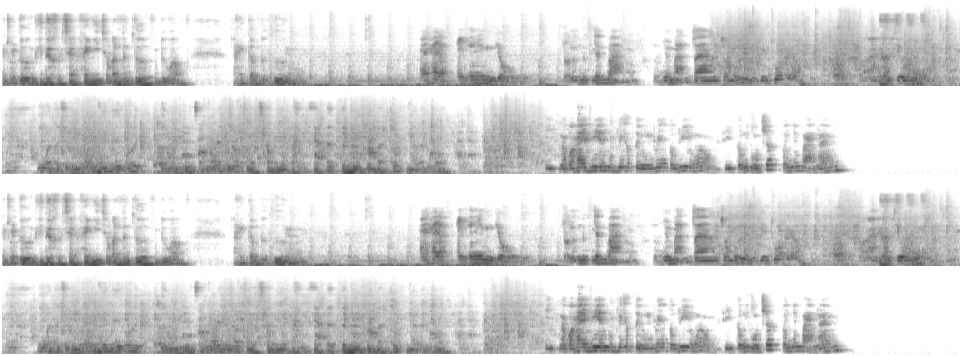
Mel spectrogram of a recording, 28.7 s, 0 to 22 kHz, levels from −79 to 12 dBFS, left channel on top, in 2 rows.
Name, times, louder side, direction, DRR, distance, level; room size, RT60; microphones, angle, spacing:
voice 1, 0.0-4.5 13.1-13.8 14.5-21.1, right 1 dB, 20° left, 0.7 m, -25 dB
sound 1, 3.5-8.5, equal, 45° left, 0.9 m, -31 dB
voice 2, 6.3-7.9 8.4-12.0 12.8-14.0 22.5-27.0, right 2 dB, 15° right, 0.5 m, -26 dB
Bathtub (filling or washing), 8.4-8.8 9.3-9.4 10.6-23.7 24.1-24.2, left 1 dB, 70° left, 1.1 m, -33 dB
3.0 x 2.1 x 3.1 m
head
